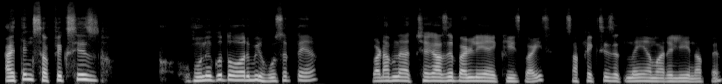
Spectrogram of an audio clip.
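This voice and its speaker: A man's voice: on the high side, fairly even intonation, normal speed, darkish tone, smooth, no room sound, studio quality. A middle-aged man with an Indian English accent gives an exam-prep grammar lecture. He explains patiently, keeps checking in with his students, and asks them questions that he then answers himself.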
